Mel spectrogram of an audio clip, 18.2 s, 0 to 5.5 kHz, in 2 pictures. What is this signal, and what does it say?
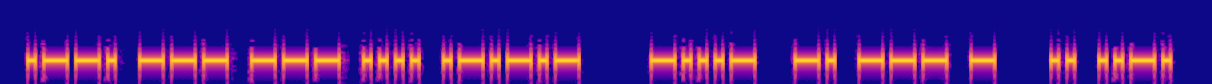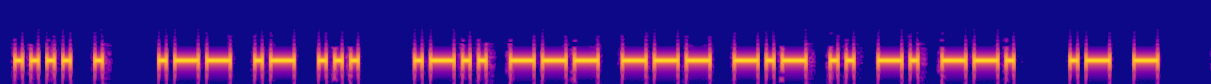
Morse code, heard as a keyed tone, about 20 wpm, 600 Hz. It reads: POOH. <BT> NOT IF HE WAS LOOKING AT
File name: cw-books / winnie-the-pooh / winnie-20wpm-page-0036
